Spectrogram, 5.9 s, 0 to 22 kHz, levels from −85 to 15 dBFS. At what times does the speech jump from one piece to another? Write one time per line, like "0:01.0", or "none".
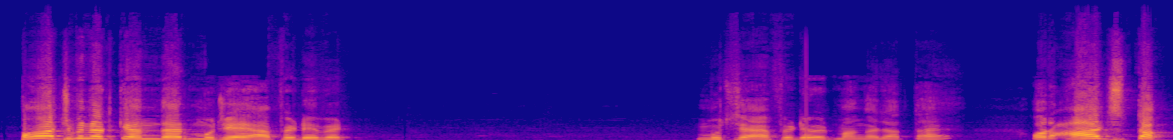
none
